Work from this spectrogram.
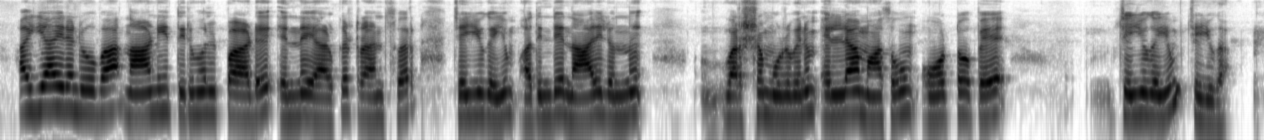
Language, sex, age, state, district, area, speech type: Malayalam, female, 45-60, Kerala, Wayanad, rural, read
